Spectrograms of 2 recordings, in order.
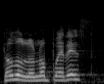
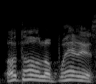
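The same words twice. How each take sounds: First: "¿Todo lo no puedes?" asked with a rise on todo; mock disbelief, "Todo" lifted as a question; questioning stress on todo. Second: "todo lo puedes" stated with a falling "todo"; firm correction on todo. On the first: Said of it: "¿Y qué dice Jesús?". (pregunta incrédula con subida en "Todo") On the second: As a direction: settle it: todo falls, firm and sure. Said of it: "se dice". (afirmación firme con "todo" descendente) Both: Shown as a demonstration.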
